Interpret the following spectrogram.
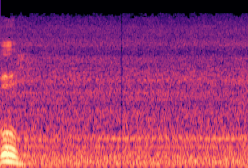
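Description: Tractor diesel engine running steadily, a low even hum with a faint steady tone.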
